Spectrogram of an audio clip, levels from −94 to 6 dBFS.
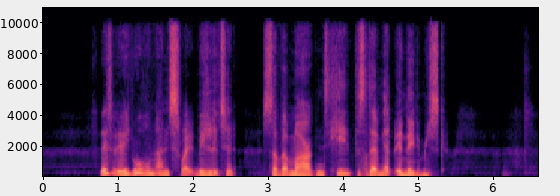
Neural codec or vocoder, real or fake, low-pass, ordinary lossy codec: codec, 16 kHz in and 24 kHz out, 0.4 kbps, LongCat-Audio-Codec, four codebook decoder; fake; 9.9 kHz; AAC, 64 kbps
